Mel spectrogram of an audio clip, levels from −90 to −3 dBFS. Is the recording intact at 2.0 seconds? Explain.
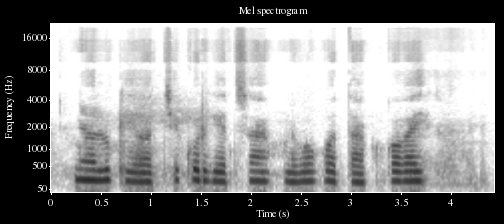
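No. At 2.0 seconds, as throughout the clip, the speech sounds grainy and rough, with a noisy, hissy texture over the tones instead of clean harmonics, though the top end still reaches about 20.2 kHz. This is likely Opus compression in its music (CELT) mode. Short of bits, the encoder keeps each band's energy but fills the detail with folded copies of lower bands or noise, which fits a low rate near 16 kbps.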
